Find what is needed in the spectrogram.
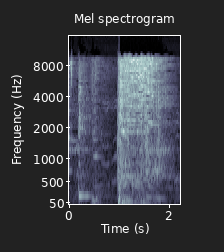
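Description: Glass jar smashing: a sudden loud crash about a second in, with the shattering dying away over most of a second, over film-score music. A short dull thump comes shortly after the start.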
